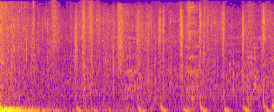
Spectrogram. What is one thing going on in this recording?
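Footsteps tread on soft grass.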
